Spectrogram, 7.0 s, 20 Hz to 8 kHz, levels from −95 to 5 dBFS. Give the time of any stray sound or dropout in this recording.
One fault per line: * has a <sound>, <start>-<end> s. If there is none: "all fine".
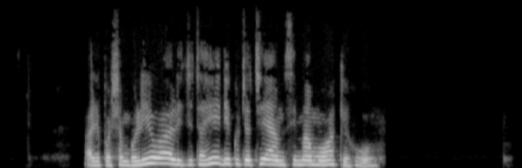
all fine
